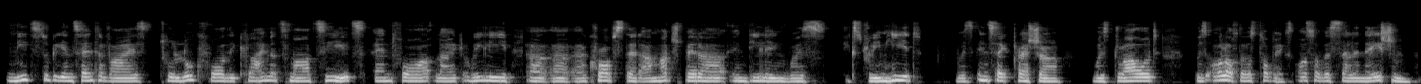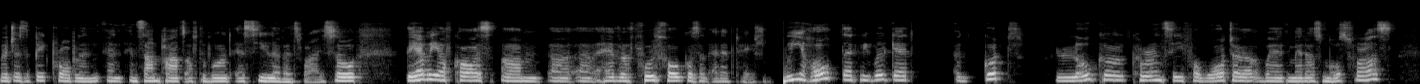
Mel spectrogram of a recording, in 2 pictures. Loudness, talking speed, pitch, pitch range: -20 LUFS, 185 wpm, 160 Hz, 150-175 Hz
